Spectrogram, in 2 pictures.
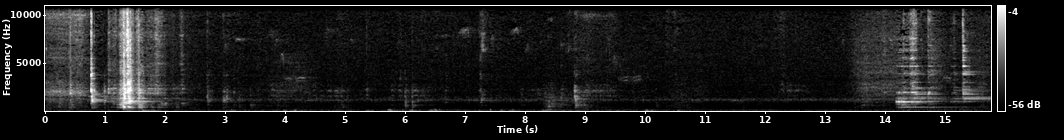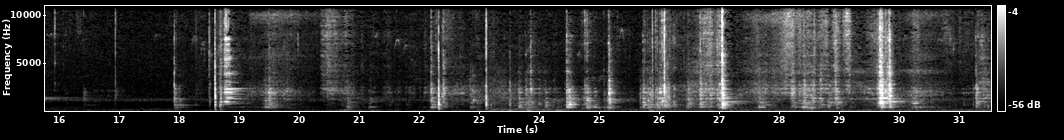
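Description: Scattered light clicks and knocks of a rubber fuel line and inline fuel filter being handled and pushed onto their fittings on a small engine, growing busier near the end.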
